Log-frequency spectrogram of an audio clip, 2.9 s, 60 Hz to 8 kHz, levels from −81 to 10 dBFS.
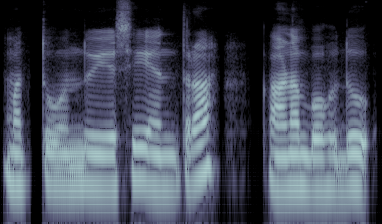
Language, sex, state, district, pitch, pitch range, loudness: Kannada, male, Karnataka, Bangalore, 135 Hz, 130-140 Hz, -19 LUFS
